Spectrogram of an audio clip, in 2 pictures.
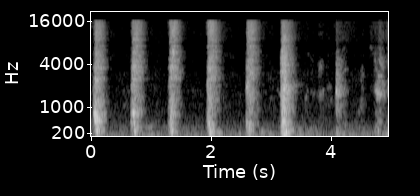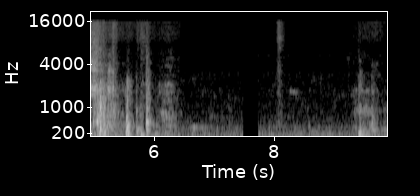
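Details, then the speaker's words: A dog gives a run of six forceful, harsh coughs, then weaker hacking and gagging; owner says it is coughing up a hairball and does this all the time. "If y'all hear that, that's just my dog coughing up a hairball."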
